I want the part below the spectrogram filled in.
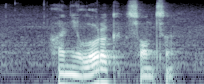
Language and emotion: Russian, neutral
